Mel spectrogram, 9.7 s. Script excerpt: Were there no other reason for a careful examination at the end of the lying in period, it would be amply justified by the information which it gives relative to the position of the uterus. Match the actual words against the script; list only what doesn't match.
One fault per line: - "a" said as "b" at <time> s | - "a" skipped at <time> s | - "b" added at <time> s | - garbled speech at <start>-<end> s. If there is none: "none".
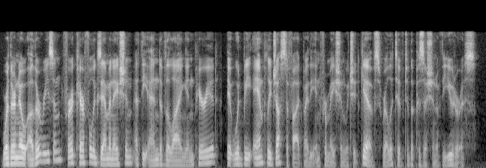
none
